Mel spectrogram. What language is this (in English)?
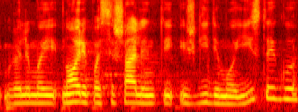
Lithuanian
